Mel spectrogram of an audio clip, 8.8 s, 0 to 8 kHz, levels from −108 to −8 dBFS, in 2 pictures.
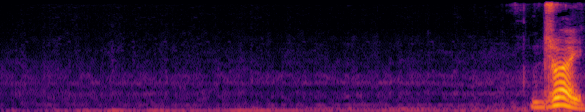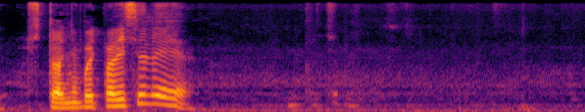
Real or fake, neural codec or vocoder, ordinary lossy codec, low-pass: fake; codec, 16 kHz in and 24 kHz out, 1.1 kbps, FireRedTTS-2 codec; none; 7.2 kHz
